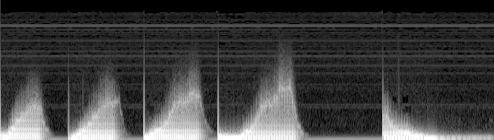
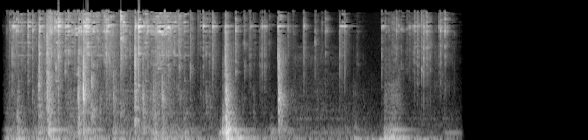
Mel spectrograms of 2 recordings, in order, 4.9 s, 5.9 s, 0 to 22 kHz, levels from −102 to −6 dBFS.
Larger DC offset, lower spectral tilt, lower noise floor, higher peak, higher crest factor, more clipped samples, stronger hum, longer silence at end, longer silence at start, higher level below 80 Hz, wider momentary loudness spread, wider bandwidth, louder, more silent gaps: first, 0.4% vs under 0.1%; first, -11.5 dB/octave vs -0.5 dB/octave; first, -62 dBFS vs -40 dBFS; about the same, 0 dBFS vs 0 dBFS; second, 10 dB vs 22 dB; neither; neither; second, 0.2 s vs 1.4 s; about the same, 0 s vs 0.05 s; first, -12 dBFS vs -40 dBFS; second, 8 LU vs 20 LU; second, 2.4 kHz vs 17.5 kHz; first, -13 LUFS vs -16 LUFS; neither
